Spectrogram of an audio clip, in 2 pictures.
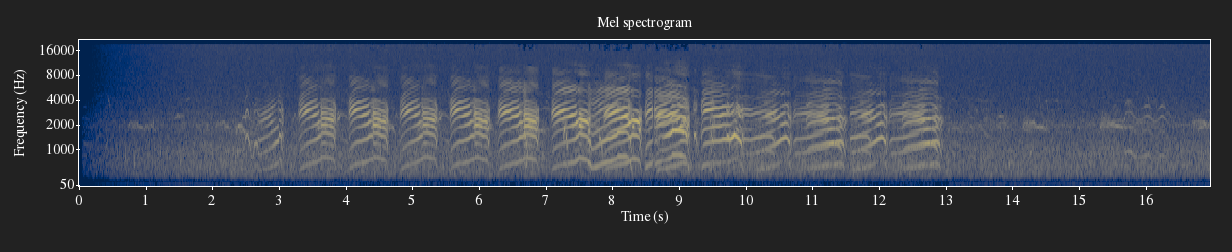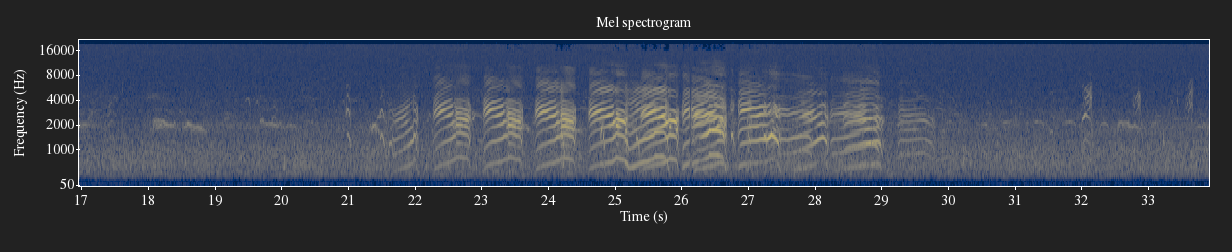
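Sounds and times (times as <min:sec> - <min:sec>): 
Arctic skua calling: 0:02.6 - 0:13.0, 0:21.5 - 0:29.8.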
